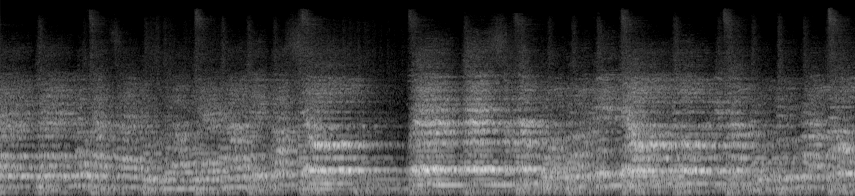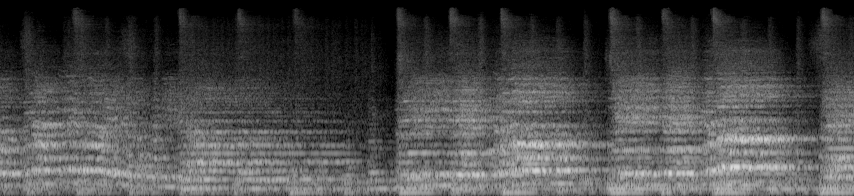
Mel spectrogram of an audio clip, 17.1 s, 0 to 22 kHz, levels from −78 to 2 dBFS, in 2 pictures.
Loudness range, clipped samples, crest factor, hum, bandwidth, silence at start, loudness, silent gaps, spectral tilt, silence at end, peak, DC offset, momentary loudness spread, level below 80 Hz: 6 LU; under 0.1%; 18 dB; none; 19 kHz; 0 s; -21 LUFS; none; -5.5 dB/octave; 0 s; -2 dBFS; under 0.1%; 9 LU; -42 dBFS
